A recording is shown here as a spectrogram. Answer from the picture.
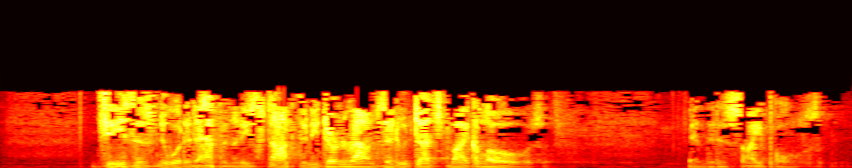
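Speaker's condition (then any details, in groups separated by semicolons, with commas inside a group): Total laryngectomy; complete laryngectomy for larynx cancer, voice prosthesis; speaks through voice prosthesis, may cough while speaking, microphone setup worked out for him; unusual tone of voice, may sound painful to listeners, understandable with careful listening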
